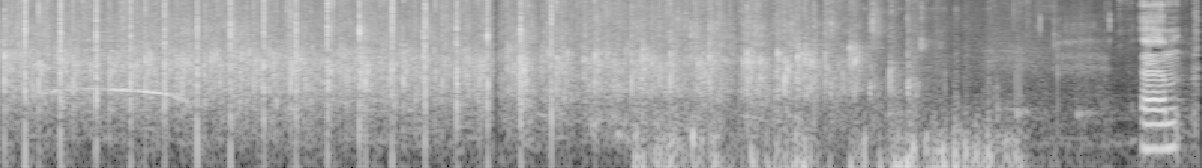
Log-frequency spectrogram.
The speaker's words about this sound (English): Before we start, it's really important that we recognize the people that put this convention together. And I'd like you to join me in applauding all of the convention committee for doing a splendid job this weekend. Thank you.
